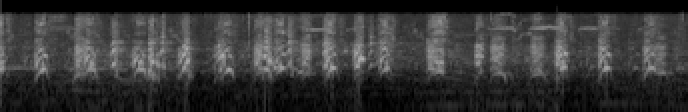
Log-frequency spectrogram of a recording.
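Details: A Belgian Malinois, one year old, in guard and protection training, barks sharply and repeatedly in short, punchy bursts that come in irregular clusters throughout.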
